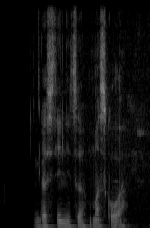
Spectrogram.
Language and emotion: Russian, neutral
